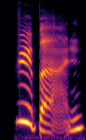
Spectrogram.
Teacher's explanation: 日本 is a fourth tone and a third tone.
